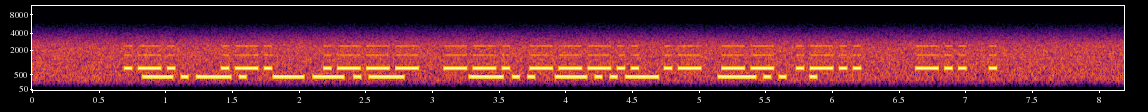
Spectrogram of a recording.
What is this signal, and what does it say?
Morse code, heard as two keyed tones, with radio static. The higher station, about 23 wpm, 800 Hz: R R JG8AML DE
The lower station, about 21 wpm, 430 Hz: CQ DX DE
